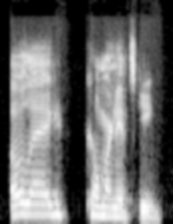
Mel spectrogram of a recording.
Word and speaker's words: Oleg Komarnytskyy: you guys are gonna be excited when i pronounce this name right so today i get to interview oleg komarnicki so oleg how how did i do did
